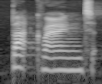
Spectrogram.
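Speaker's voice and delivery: ordinary delivery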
